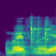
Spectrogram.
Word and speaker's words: UEFA: UEFA, yeah.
